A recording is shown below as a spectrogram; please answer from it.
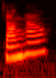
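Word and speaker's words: Zhang Hao: I think it's pronounced like a J, Jonghao, I even though just there's put a Z.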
